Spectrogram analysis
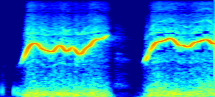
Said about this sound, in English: I just feel like that is such a perfectly placed whistle.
